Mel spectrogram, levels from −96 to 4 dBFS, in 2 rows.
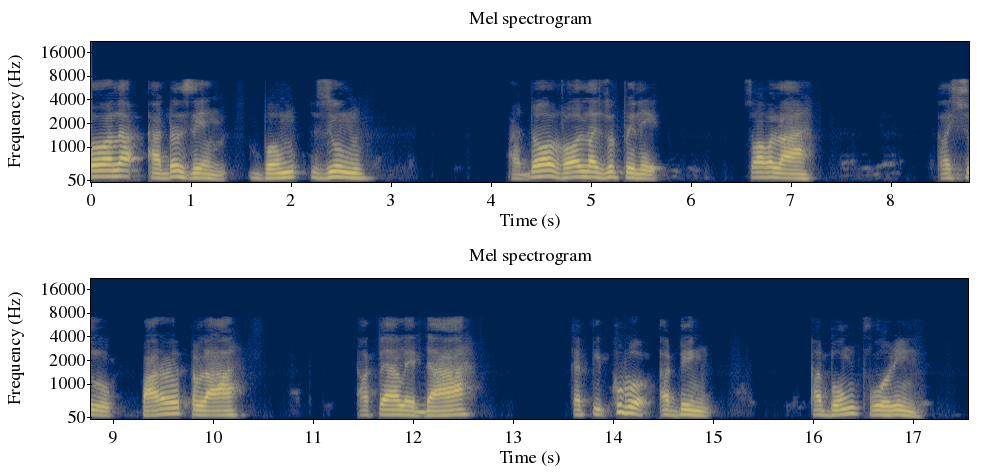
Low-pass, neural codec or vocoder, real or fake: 7.2 kHz; codec, 16 kHz, 1 kbps, FreqCodec, larger model; fake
